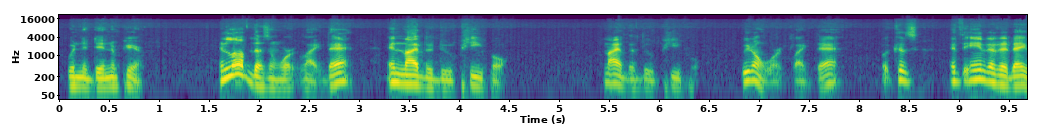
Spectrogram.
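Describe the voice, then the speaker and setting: An American man hosting a podcast, giving a reflective motivational monologue in an earnest, emphatic way with deliberate pauses. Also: low-pitched. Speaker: podcast host.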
